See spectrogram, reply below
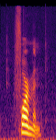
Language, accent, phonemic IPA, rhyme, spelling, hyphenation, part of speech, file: English, US, /ˈfɔː(ɹ).mən/, -ɔː(ɹ)mən, foreman, fore‧man, noun, En-us-foreman.ogg
- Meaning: A workplace leader.: 1. The leader of a work crew 2. The boss or manager of a particular workplace or section of a workplace, particularly a factory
